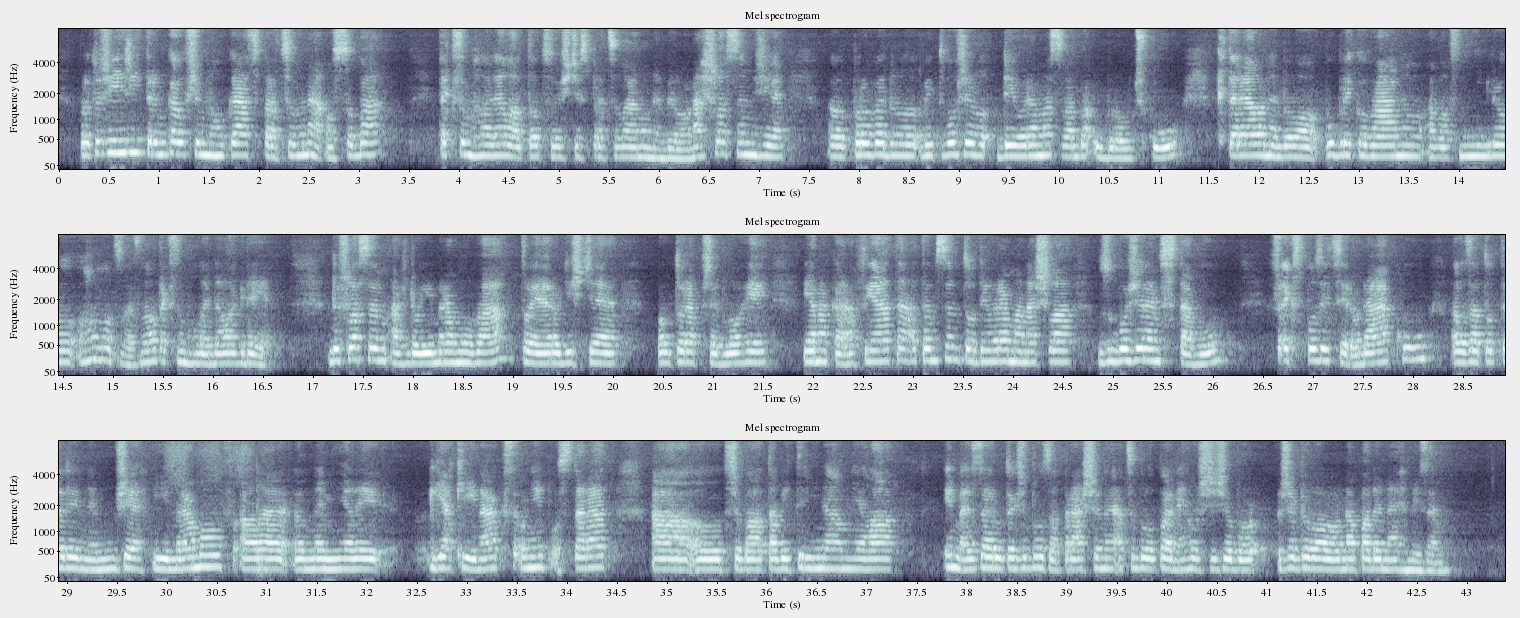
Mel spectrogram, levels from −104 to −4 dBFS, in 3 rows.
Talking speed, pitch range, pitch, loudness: 135 wpm, 175-200 Hz, 185 Hz, -13 LUFS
